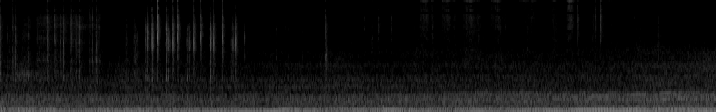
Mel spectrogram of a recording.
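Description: Long fingernails tapping and clicking on a Mercedes-Benz steering wheel's centre hub. A quick flurry of taps comes about two seconds in, with scattered taps later. Under the taps, the car's engine hums steadily at idle.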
